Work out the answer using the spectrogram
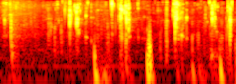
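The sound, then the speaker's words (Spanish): Food being chewed while people eat, heard as a series of crisp, irregular crunches and wet squishing bites, fairly loud, with no talk. “Hay que decir que estamos comiendo, ¿sabes?”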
